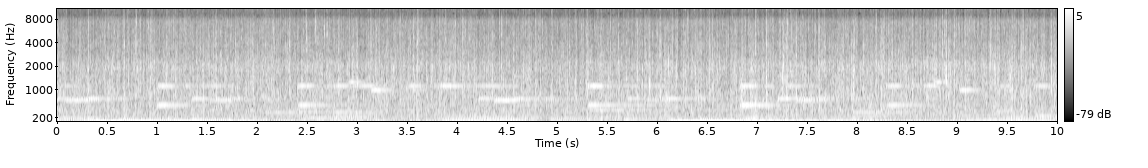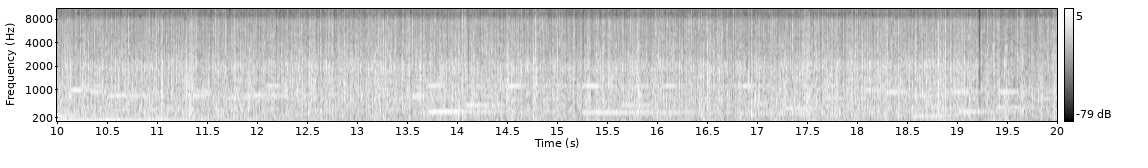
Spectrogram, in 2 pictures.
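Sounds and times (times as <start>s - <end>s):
quiet background music: 0.0s - 12.6s
steady rain falling: 0.0s - 20.0s.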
